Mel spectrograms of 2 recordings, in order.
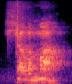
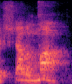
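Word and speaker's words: שלמה: King David's son, Solomon, which you will pronounce in Hebrew, Shalamah.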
